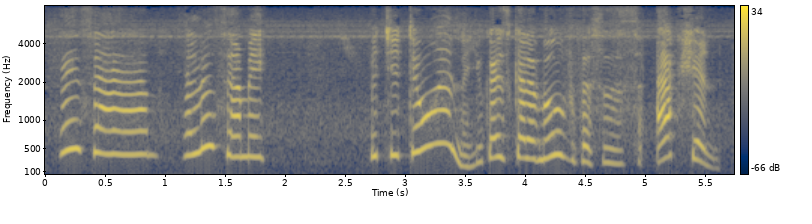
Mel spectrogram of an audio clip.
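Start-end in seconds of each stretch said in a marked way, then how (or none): 0.1-3.5 high sing-song greeting; pet greeting. Real, not acted. Owner greeting her pets brightly. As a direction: coo at the pets, pitched up high.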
